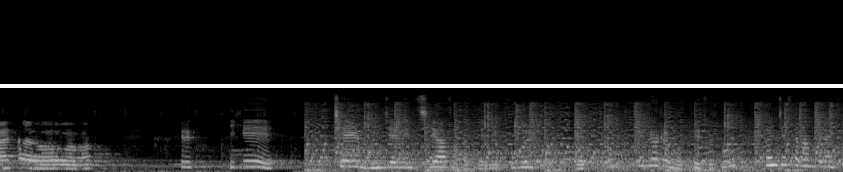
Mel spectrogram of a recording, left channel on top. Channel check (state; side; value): silent; left; digital silence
